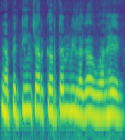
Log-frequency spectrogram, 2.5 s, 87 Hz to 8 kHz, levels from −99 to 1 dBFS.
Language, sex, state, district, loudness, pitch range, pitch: Hindi, male, Arunachal Pradesh, Lower Dibang Valley, -12 LUFS, 200-230 Hz, 215 Hz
